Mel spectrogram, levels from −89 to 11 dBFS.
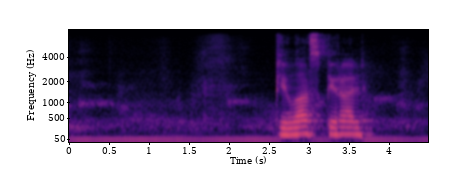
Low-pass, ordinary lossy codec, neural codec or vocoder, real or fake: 7.2 kHz; none; autoencoder, 48 kHz, 32 numbers a frame, DAC-VAE, trained on Japanese speech; fake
